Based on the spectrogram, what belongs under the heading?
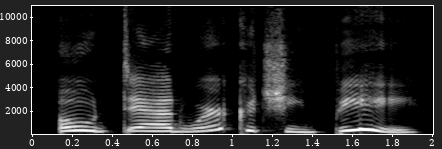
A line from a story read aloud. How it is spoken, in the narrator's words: Denny cried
